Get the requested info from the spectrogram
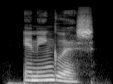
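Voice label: in english, English, female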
